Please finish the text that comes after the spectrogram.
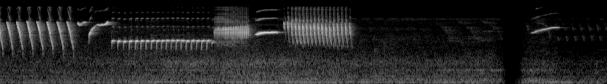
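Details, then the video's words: Belgian canary song meant for training young canaries: fast pulsed trill, then a steady buzzy held note, followed by harsh noisy bursts and a brief rising whistle after a pause. "Canary Singing For Training | Belgian Canary Singing"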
